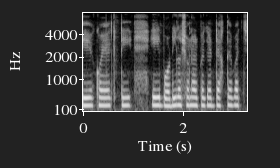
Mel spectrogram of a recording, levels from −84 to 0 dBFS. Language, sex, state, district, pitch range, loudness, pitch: Bengali, female, Assam, Hailakandi, 230-235 Hz, -15 LUFS, 230 Hz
